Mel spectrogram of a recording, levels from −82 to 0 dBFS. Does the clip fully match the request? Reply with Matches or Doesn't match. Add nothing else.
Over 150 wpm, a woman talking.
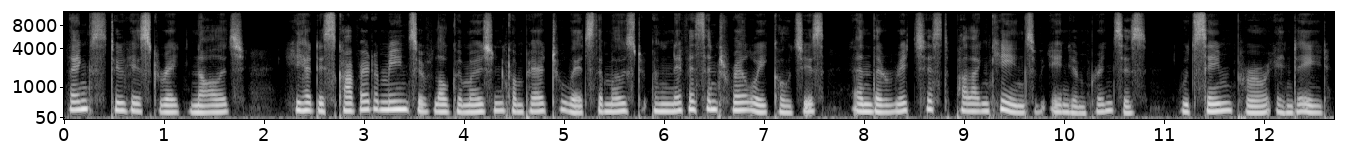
Doesn't match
